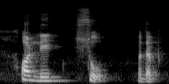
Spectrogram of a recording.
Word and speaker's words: Tso: होता है, और लेक सो मतलब TSO यहाँ पे T साइलेंट होता है, तिब्बतियन लैंग्वेज के शब्द हैं।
